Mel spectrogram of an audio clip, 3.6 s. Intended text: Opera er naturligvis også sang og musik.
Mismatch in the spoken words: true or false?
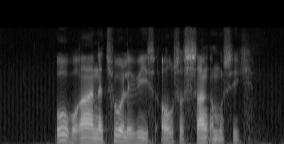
false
